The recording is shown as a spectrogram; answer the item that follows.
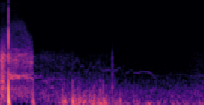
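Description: Shallow surf washing in foam around a wader's legs, with a sharp knock just after the start. The rushing cuts off abruptly about a third of a second in, leaving softer low rumbling and a few faint squeaks.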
